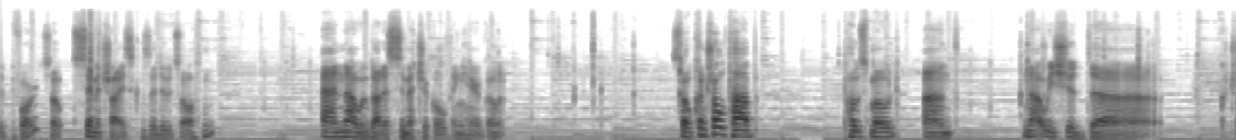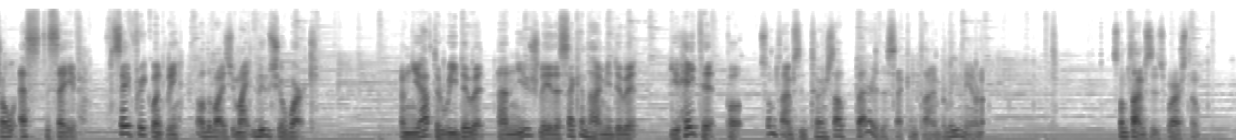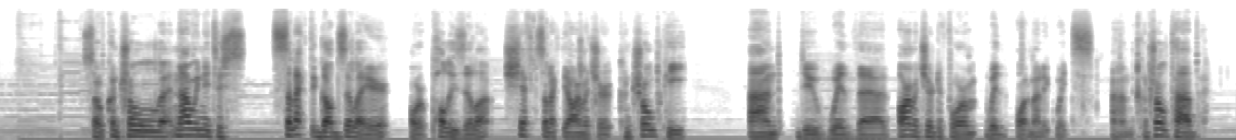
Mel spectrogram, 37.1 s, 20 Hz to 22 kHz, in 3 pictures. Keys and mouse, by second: 1.9 middle click, 2.5 middle click, 3.2 middle click, 4.1 middle click, 5.2 click, 6.5 ctrl+Tab, 8.4 middle drag, 9.4 middle click, 10.0 ctrl+Tab, 11.1 ctrl+s, 11.6 drag, 12.9 middle click, 13.7 middle click, 14.5 middle click, 16.2 middle drag, 16.8 middle drag, 18.8 middle click, 20.6-21.0 middle drag, 21.6 middle click, 22.1 middle click, 23.0 click, 23.9 middle drag, 24.8 click, 26.3 click, 29.7 shift+click, 30.9 ctrl+p, 35.2 middle click, 35.8 ctrl+Tab, 36.6 g.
